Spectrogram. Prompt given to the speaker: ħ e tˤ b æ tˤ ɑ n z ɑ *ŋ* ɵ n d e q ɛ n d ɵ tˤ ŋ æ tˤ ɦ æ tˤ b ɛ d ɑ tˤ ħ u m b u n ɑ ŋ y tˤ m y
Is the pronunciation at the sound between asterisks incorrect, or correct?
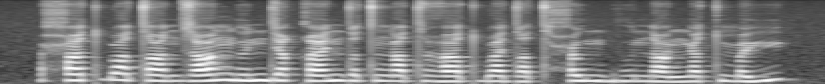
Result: correct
